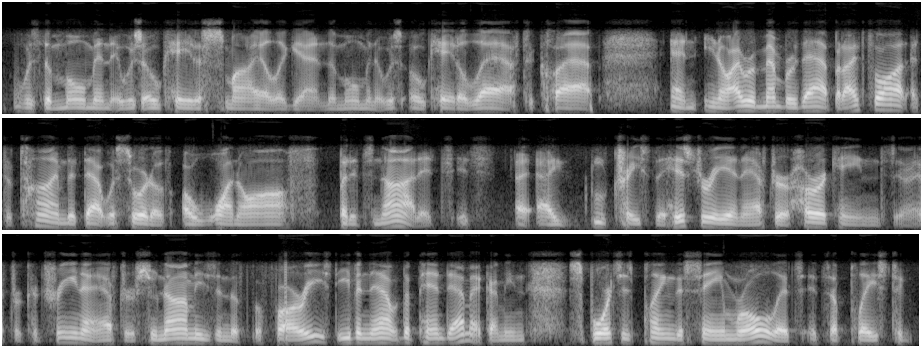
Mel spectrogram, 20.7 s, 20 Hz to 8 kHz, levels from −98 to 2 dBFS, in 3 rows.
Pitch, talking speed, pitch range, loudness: 110 Hz, 220 wpm, 100-125 Hz, -19 LUFS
